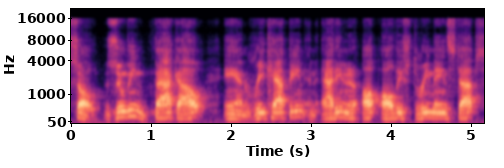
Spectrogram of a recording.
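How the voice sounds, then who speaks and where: Here is a man with an ordinary speaking voice. He speaks at a moderate pace with fairly high pitch. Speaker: SEO business owner. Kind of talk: slide presentation.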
